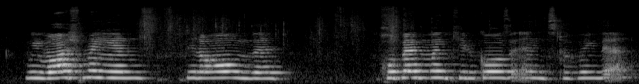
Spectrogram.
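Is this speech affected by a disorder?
Yes: cerebral palsy, spastic quadriplegic.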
